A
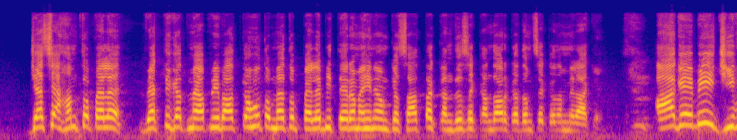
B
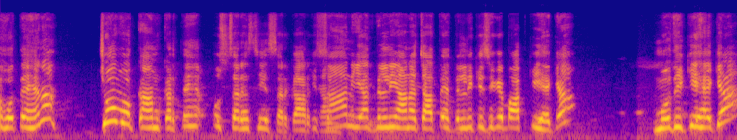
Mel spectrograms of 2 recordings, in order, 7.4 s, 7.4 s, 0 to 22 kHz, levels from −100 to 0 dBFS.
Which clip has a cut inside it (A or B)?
B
